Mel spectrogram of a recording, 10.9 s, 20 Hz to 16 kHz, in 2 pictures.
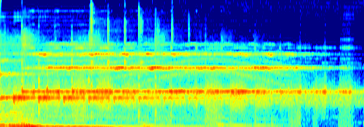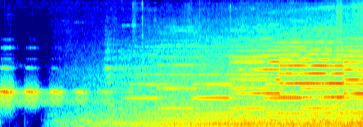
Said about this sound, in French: Octobre 1994, Paris. Sur la place de la Nation, les sirènes des pompiers répondent au pimpon des policiers.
